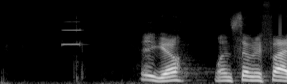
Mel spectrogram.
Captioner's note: scale beeping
